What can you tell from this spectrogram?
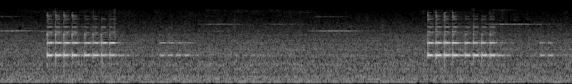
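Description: Timer alarm going off in two bursts of rapid high-pitched beeps about four seconds apart, each trailed by a shorter, fainter one. It signals that the rice's nine-minute simmer is up and the heat should go off.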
